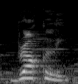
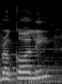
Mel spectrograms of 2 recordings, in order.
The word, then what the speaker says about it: broccoli: Broccoli. Just see, many people they used to call it broccoli. Okay, so don't call it broccoli. So the correct pronunciation of this vegetable name is broccoli.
